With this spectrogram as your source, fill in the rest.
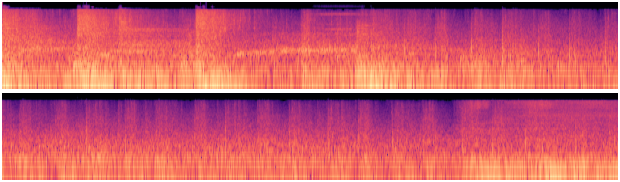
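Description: A burst of fire whooshes.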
